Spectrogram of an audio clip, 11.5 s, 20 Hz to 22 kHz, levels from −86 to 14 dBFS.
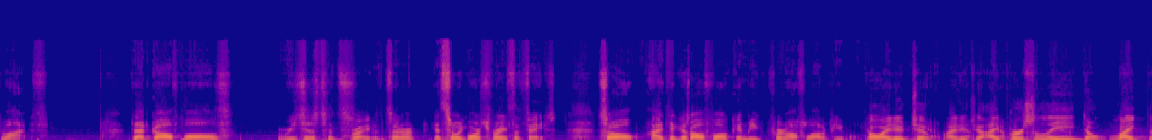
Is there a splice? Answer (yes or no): yes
